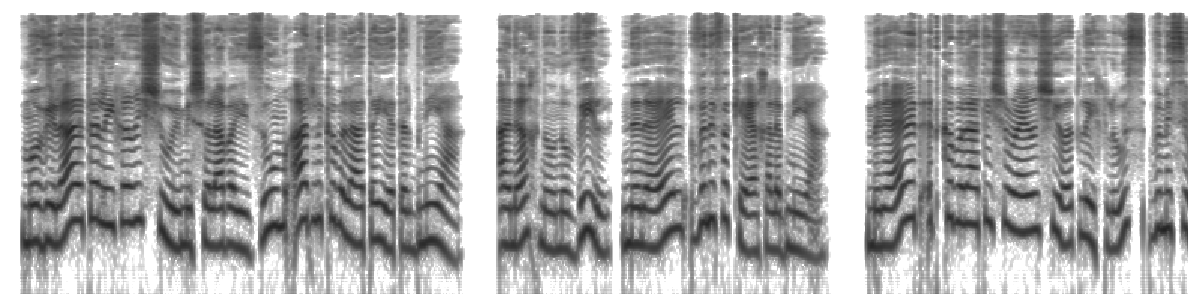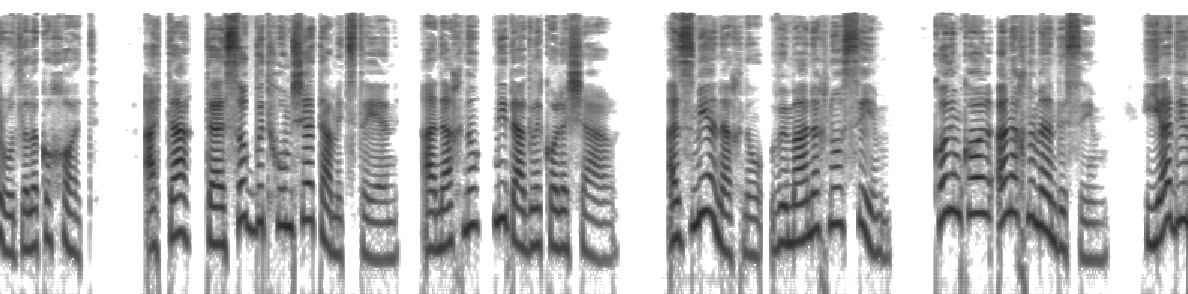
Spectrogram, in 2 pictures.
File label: Business promo in Hebrew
